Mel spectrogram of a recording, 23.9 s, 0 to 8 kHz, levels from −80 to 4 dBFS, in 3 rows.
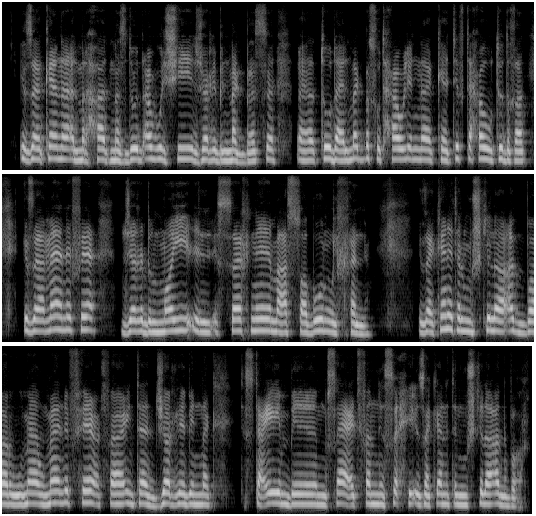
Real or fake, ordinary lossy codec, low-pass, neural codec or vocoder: fake; none; none; codec, 16 kHz, 2 kbps, FunCodec, trained on LibriTTS, 25 frames a second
